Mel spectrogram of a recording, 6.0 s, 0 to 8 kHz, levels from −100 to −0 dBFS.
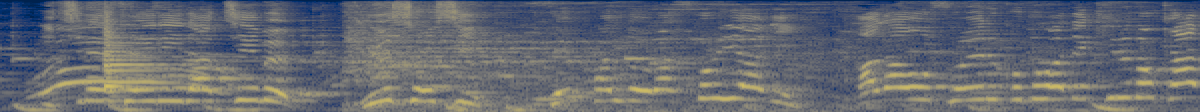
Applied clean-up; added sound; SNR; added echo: classical method log-MMSE.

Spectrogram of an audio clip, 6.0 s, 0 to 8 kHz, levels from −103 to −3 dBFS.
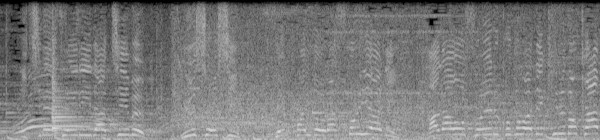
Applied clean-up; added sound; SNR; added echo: none; Snare drum; 8 dB; none.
